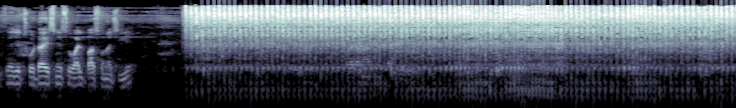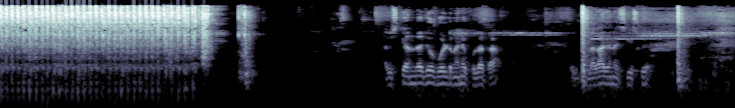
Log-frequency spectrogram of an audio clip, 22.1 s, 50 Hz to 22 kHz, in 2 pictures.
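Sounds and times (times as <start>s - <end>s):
scooter engine idling: 2.8s - 14.0s.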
